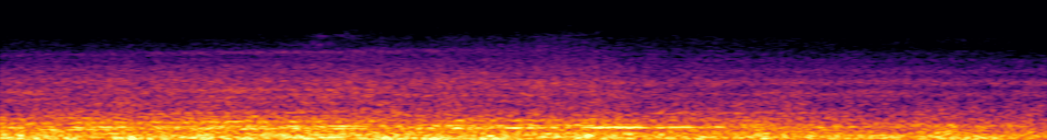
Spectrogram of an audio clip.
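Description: Electric commuter train running past a station platform: a steady rumble of wheels on rail with a motor hum over it, the hum fading out after about three and a half seconds as the train clears the platform.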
